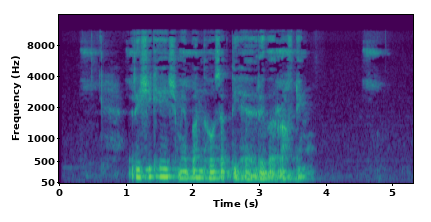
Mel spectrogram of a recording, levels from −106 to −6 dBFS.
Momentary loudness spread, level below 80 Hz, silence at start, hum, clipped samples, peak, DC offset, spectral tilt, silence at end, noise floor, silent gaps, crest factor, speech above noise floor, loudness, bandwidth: 21 LU; -70 dBFS; 0.3 s; none; under 0.1%; -20 dBFS; under 0.1%; -5 dB/octave; 0.5 s; -75 dBFS; none; 18 dB; 41 dB; -35 LUFS; 11.5 kHz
